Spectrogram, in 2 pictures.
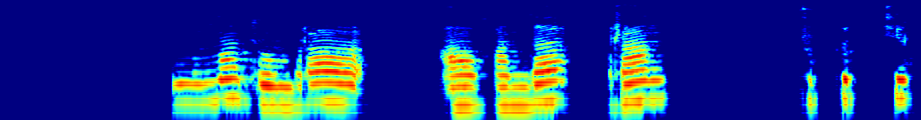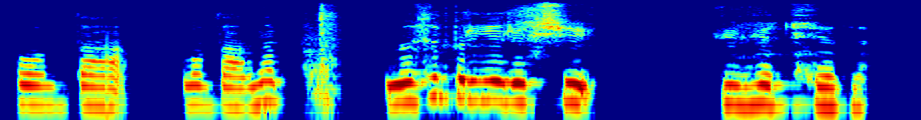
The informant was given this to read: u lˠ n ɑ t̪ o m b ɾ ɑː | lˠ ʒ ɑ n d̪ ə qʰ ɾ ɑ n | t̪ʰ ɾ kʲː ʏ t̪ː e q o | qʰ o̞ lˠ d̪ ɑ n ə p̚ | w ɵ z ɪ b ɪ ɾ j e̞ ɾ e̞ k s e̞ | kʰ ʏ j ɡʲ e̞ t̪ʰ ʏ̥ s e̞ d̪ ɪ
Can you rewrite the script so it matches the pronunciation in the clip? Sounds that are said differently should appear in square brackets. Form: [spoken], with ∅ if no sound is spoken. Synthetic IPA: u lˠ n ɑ [d̪] o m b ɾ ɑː | lˠ [ʁ] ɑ n d̪ [ɑ] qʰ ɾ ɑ n | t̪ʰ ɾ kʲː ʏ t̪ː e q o | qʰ o̞ lˠ d̪ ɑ n ə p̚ | w ɵ z ɪ b ɪ ɾ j e̞ ɾ e̞ k [ʃ] e̞ | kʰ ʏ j ɡʲ e̞ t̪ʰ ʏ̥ s e̞ d̪ ɪ

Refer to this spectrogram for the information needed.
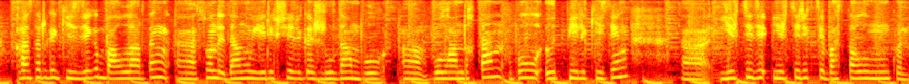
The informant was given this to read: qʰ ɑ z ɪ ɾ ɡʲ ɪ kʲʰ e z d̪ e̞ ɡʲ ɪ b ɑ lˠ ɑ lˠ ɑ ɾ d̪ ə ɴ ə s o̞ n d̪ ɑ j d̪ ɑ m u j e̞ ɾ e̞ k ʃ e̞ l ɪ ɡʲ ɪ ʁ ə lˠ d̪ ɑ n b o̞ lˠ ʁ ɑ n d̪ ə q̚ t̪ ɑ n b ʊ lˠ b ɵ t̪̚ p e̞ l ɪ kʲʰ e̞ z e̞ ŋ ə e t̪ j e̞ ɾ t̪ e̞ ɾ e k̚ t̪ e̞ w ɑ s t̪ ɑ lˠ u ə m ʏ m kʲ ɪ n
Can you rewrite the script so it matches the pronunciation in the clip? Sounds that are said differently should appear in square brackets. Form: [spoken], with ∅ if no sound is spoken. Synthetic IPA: qʰ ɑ z ɪ ɾ ɡʲ ɪ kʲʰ e z d̪ e̞ ɡʲ ɪ b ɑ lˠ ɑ lˠ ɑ ɾ d̪ ə ɴ ə s o̞ n d̪ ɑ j d̪ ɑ m u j e̞ ɾ e̞ k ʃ e̞ l ɪ ɡʲ ɪ [ʒ] ə lˠ d̪ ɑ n b o̞ lˠ ʁ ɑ n d̪ ə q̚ t̪ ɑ n b ʊ lˠ [w] ɵ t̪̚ p e̞ l ɪ kʲʰ e̞ z e̞ ŋ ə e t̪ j e̞ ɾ t̪ e̞ ɾ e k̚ t̪ e̞ [b] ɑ s t̪ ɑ lˠ u ə m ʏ m kʲ ɪ n

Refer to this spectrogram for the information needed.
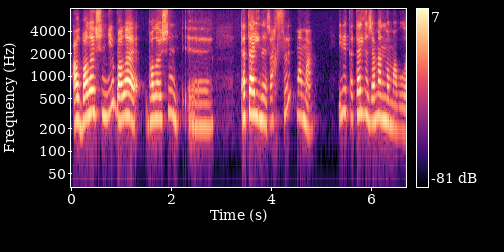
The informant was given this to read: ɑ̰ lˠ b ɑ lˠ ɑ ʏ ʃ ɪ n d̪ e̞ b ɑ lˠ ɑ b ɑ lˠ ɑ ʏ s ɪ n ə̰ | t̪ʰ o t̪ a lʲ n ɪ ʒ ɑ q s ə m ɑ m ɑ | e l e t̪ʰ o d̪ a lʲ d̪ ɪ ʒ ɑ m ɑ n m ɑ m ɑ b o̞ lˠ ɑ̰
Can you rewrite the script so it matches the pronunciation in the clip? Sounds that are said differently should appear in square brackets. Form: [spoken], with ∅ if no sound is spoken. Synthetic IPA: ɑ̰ lˠ b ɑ lˠ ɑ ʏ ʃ ɪ n d̪ e̞ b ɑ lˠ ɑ b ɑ lˠ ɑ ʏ [ʃ] ɪ n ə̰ | t̪ʰ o t̪ a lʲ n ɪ ʒ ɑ q s ə m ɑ m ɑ | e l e t̪ʰ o [t̪] a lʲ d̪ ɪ ʒ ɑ m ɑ n m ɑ m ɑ b o̞ lˠ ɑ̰

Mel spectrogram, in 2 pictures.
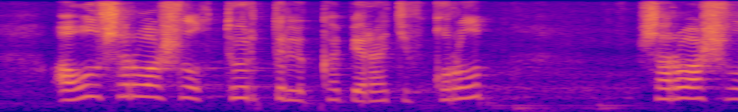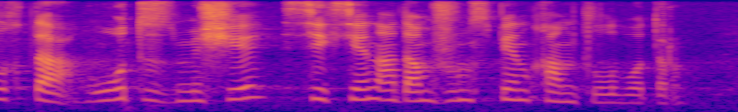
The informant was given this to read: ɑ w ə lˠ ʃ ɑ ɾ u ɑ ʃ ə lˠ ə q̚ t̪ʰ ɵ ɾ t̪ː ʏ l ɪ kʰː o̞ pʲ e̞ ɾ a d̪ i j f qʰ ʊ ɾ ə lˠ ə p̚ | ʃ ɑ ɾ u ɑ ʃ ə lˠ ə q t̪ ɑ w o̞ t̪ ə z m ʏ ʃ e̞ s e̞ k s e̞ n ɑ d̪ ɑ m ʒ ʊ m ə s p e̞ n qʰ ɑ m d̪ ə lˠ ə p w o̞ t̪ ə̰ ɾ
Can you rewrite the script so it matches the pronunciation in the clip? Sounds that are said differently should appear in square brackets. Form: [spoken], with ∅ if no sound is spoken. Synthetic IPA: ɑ w ə lˠ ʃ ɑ ɾ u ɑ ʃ ə lˠ ə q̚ t̪ʰ ɵ ɾ t̪ː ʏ l ɪ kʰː o̞ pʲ e̞ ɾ a [t̪] i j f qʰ ʊ ɾ ə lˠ ə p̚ | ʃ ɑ ɾ u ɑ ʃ ə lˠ ə q t̪ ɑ w o̞ t̪ ə z m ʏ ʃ e̞ s e̞ k s e̞ n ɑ d̪ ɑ m ʒ ʊ m ə s p e̞ [ɴ] qʰ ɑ m [t̪] ə lˠ ə p w o̞ t̪ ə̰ ɾ

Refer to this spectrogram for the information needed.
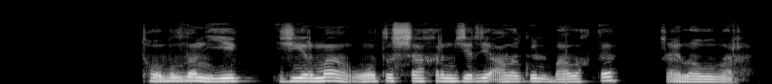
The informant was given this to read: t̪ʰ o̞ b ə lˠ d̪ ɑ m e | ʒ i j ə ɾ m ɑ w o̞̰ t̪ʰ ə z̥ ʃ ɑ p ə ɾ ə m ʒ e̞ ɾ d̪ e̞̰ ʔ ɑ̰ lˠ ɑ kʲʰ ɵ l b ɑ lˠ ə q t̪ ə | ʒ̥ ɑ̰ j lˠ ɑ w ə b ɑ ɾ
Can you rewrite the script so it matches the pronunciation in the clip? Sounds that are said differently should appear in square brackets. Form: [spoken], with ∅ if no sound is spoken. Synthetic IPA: t̪ʰ o̞ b ə lˠ d̪ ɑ [n] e | ʒ i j ə ɾ m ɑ w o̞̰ [t̪] ə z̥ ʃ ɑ [q] ə ɾ ə m ʒ e̞ ɾ d̪ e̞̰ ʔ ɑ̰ lˠ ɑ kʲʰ ɵ l b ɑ lˠ ə q t̪ ə | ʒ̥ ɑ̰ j lˠ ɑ w ə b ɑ ɾ

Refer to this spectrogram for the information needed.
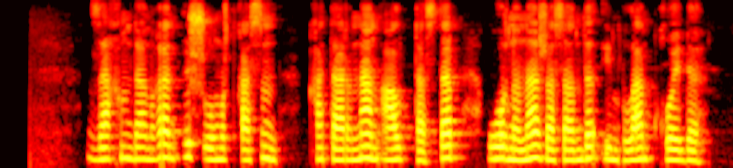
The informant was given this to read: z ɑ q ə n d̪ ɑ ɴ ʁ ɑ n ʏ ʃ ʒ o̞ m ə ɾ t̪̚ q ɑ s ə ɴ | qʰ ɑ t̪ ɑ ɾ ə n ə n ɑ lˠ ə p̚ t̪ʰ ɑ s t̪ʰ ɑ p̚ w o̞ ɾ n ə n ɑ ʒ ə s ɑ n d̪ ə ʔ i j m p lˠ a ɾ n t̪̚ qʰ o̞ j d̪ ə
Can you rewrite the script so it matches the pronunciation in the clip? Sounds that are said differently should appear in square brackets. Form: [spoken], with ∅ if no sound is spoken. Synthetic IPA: z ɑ q ə [m] d̪ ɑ ɴ ʁ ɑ n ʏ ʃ ʒ o̞ m ə ɾ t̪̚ q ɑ s ə ɴ | qʰ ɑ t̪ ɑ ɾ ə n [ɑ] n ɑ lˠ ə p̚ t̪ʰ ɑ s [t̪] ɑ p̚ w o̞ ɾ n ə n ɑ ʒ [ɑ] s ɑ n d̪ ə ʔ i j m p lˠ a [∅] n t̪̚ qʰ o̞ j d̪ ə

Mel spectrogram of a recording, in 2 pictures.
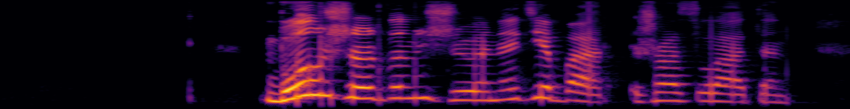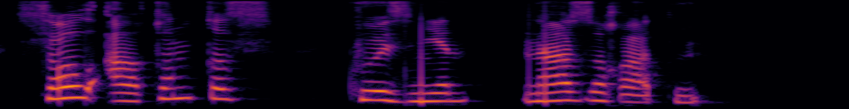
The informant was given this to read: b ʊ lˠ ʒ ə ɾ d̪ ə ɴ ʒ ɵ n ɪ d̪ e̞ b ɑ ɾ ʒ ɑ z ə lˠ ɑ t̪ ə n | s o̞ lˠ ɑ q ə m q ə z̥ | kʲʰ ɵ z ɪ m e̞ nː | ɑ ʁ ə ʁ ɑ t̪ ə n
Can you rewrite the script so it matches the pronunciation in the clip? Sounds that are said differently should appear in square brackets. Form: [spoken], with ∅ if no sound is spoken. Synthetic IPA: b ʊ lˠ ʒ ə ɾ d̪ ə ɴ ʒ ɵ n ɪ d̪ e̞ b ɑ ɾ ʒ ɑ z ə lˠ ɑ t̪ ə n | s o̞ lˠ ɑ q ə [ɴ] q ə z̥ | kʲʰ ɵ z ɪ [n] e̞ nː | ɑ [z] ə ʁ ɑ t̪ ə n

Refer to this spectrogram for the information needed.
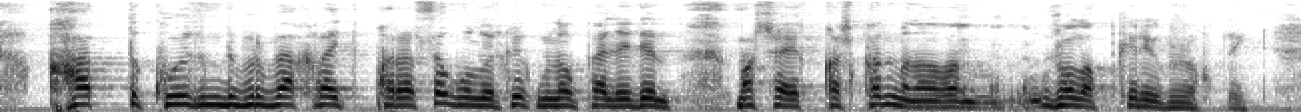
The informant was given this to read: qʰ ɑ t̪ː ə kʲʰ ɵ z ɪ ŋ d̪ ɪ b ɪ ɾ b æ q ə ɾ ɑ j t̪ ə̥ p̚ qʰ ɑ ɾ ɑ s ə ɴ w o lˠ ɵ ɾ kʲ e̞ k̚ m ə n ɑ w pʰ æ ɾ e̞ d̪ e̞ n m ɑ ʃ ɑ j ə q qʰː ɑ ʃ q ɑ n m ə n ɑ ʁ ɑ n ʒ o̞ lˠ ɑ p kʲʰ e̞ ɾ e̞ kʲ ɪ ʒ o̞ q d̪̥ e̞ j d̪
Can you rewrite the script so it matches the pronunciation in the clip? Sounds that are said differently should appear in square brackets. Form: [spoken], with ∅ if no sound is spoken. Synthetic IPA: qʰ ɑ t̪ː ə kʲʰ ɵ z ɪ ŋ d̪ ɪ b ɪ ɾ b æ q ə ɾ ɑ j t̪ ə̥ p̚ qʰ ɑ ɾ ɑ s [ɑ] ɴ w o lˠ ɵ ɾ kʲ e̞ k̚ m ə n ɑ w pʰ æ [l] e̞ d̪ e̞ n m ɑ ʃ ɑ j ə q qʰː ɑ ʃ q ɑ n m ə n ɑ ʁ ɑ n ʒ o̞ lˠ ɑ p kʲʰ e̞ ɾ e̞ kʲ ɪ ʒ o̞ q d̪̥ e̞ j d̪

